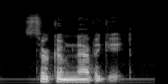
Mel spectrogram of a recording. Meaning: 1. To travel completely around somewhere or something (especially the Globe), especially by sail 2. To circumvent or bypass 3. To sail around the world
- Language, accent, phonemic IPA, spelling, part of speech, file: English, US, /ˌsɝ.kəmˈnæv.ɪ.ɡeɪt/, circumnavigate, verb, En-us-circumnavigate.ogg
